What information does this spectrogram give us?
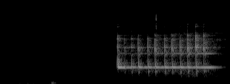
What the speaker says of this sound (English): My phone is ringing.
